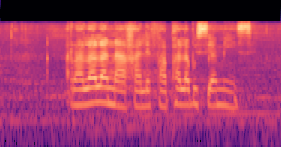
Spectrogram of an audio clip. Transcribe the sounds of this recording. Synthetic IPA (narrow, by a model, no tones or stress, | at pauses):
ralalanaχalɪfapʰalabʊsiamiːsi̥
